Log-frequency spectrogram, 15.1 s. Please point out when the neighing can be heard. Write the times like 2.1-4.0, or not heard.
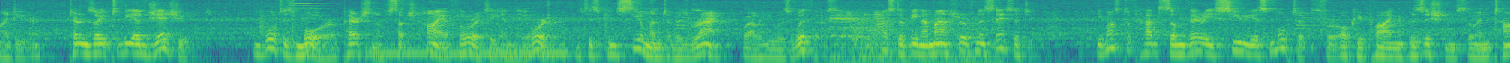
3.6-5.7, 8.2-10.1.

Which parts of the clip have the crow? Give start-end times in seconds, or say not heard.
not heard.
